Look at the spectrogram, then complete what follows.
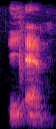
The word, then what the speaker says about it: Magdalen: Magdalen College, by the way, is spelled strangely Magdalen, but pronounced Magdalen for reasons that I have no idea.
